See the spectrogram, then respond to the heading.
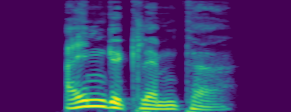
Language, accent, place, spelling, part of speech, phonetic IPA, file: German, Germany, Berlin, eingeklemmter, adjective, [ˈaɪ̯nɡəˌklɛmtɐ], De-eingeklemmter.ogg
- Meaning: inflection of eingeklemmt: 1. strong/mixed nominative masculine singular 2. strong genitive/dative feminine singular 3. strong genitive plural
